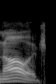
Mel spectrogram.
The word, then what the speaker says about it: knowledge: What's that silent K doing on knowledge?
